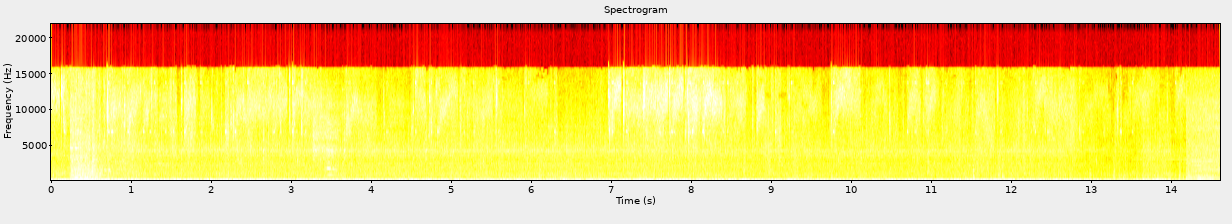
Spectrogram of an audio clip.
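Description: A large truck engine idles with a low steady rumble.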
